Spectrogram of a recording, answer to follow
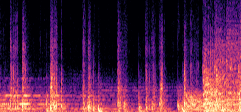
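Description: Dramatic background score with held tones under a rapid, irregular run of sharp knocks.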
